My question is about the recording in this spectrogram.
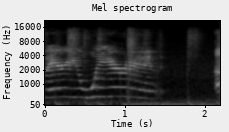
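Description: A high voice singing one long, wavering note for about a second and a half, over background music.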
